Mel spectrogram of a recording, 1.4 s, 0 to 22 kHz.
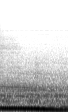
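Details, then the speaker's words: Old-school Hollywood Sound Labs 10-inch subwoofer during refoam, new surround glued and centered, driven with a signal generator near 60 Hz: clean, steady deep tone with no flapping buzz; cone moves freely. "let's get her down to about 60 40 50 hertz or so i've got a max amplitude but now that's nice and centered it sounds really good"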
